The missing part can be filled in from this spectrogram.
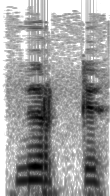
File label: poison, finnish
